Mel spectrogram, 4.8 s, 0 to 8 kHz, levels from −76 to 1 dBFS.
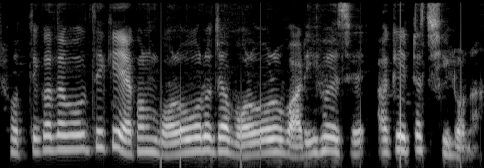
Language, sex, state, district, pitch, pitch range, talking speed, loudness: Bengali, female, West Bengal, Kolkata, 195 Hz, 175-220 Hz, 210 wpm, -20 LUFS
